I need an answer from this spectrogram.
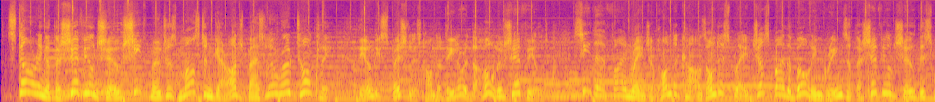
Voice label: Radio Hallam Advert - Motors; Sheaf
